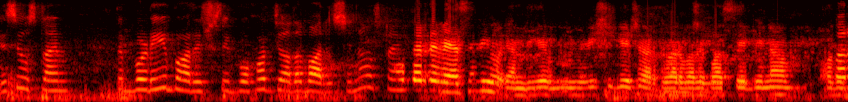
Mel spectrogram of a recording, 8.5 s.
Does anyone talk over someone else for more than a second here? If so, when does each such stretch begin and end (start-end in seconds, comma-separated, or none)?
none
